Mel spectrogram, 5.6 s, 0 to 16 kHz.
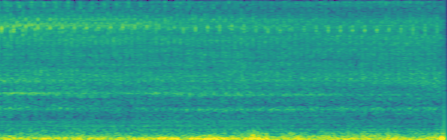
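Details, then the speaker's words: Opel Corsa D 1.4 16V Z14XEP TwinPort after timing chain kit replacement, running on petrol at idle: light quick ticking over a low hum is the injectors, no timing chain noise; injectors louder when revved. "Vous on n'entend pas du tout le timing, on n'entend que les injecteurs"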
